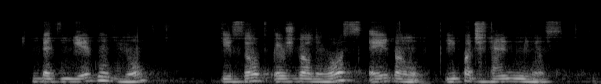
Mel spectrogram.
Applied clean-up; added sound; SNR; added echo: neural separator model SepFormer DNS4.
